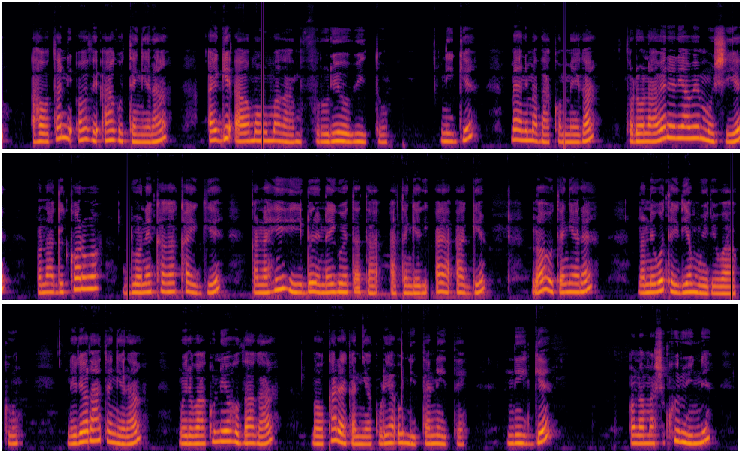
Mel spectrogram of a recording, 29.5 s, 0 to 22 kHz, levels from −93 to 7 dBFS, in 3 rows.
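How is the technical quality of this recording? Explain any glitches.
The recording is interrupted by a gap between chunks, recurring seven times: 3.46–3.49, 7.49–7.51, 11.51–11.54, 15.54–15.56, 19.56–19.59, 23.59–23.61 and 27.61–27.64 s. Each is a hard-edged 25 ms hole in the speech, spaced 4 s apart. The regular spacing shows the audio was delivered in 4-second chunks with silence inserted at every join, likely from codec padding or late playback starts. No speech is lost, only interrupted.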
